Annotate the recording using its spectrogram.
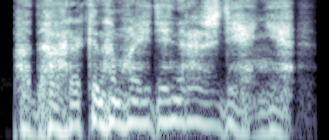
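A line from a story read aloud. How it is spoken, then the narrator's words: Wistful whisper. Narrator (Russian): прошептал он, как любил шептать себе в беспросветные, темные, нескончаемые дни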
